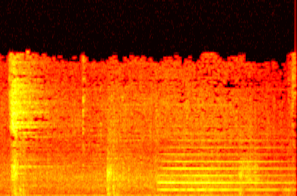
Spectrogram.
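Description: A train bound for Florence rumbles along the tracks with rhythmic clacks of the wheels, and a long sustained horn tone sounds partway through, loud. No one speaks.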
